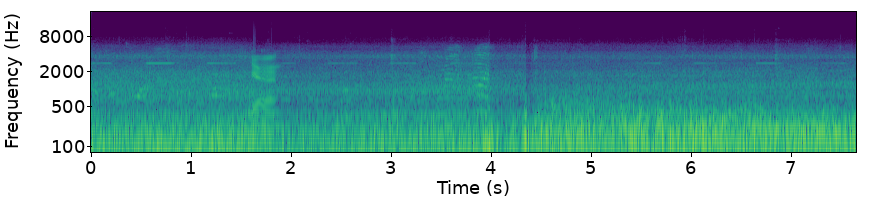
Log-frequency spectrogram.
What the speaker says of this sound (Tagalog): Atras na yung sasakyan para medyo luwag na.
